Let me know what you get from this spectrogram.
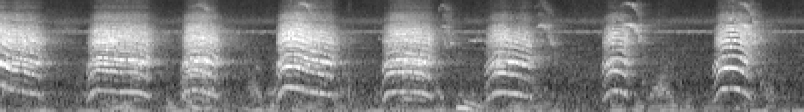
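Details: A playful group of smooth-coated otters in a Borneo river, eating fish for dinner, give harsh, squealing calls about once a second over a low motor hum.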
